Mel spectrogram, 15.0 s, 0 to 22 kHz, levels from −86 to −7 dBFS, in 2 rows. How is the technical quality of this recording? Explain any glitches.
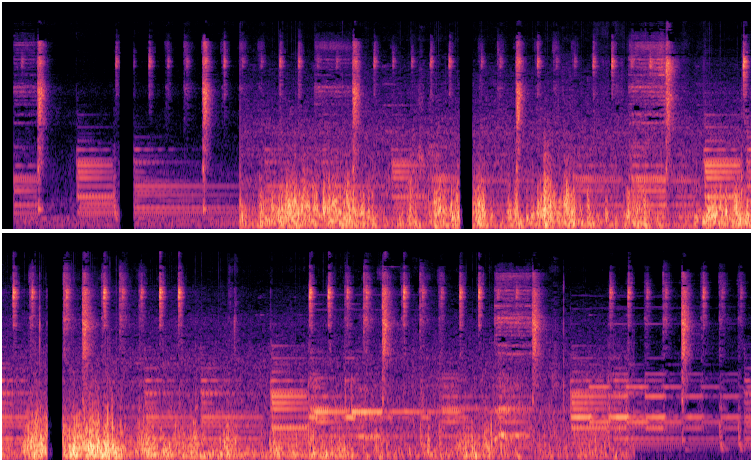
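The recording has two technical faults: a continuous block-rate buzz and three short dropouts.

Throughout, a filter restarted on every block resets its state, so each block opens with a small transient, giving a level-tracking buzz near 46.9 Hz, which fits a 1024-sample block.

A gap at a join of encoded pieces appears at 1.18–1.33 s (144 ms), 4.58–4.72 s (133 ms) and 7.95–8.11 s (156 ms). Encoder delay and end-padding stayed in, leaving silences with smeared edges before the sound resumes.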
